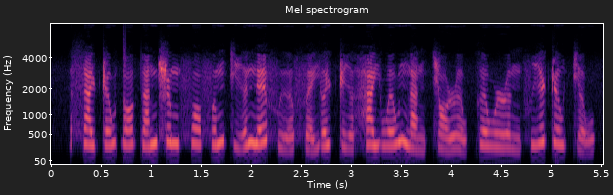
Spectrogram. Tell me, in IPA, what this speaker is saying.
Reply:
s a˧ j ʈ ə˧˥ w ɗ ɔ˧˥ t̪ a˧˥ n ʂ ə˧ m f ɔ˧ f ə˧˥ m c i˨˩˦ ə̯ n ɛ˧˥ f ɨ˨˩˨ ə̯ f ɛ˨˩˨ j ə˧˥ j ʈ i˨˩ ə̯ h a˧ j w ə˧˥ w n a˨˩ n c ɔ˨˩ ɹ ə˨˩˨ w k ə˧ w ɹ ə˨˩ ŋ f i˧˥ ə̯ ʈ ə˧ w c ə˨˩˨ w

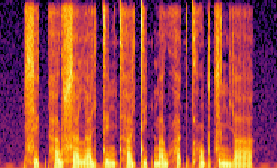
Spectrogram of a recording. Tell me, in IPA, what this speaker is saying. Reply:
s e˨ k̚ h a˧ w s a˨˩ l a˧ j t̪ e˧ ŋ t̪ʰ a˧ j t̪ i˨ t̚ m a˧ w h a˦ k̚ t̪ʰ ɔ̃˦ k̚ t͡s ə˧ ŋ j a˨˩

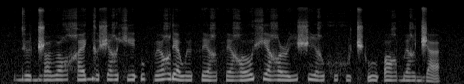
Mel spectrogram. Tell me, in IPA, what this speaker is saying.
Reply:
d ø d͡ʒ o ðˤ u ʁ χ ɛ ɡʲ ɔ ʃ e ʁ xʲ e ʔ u p ø ʁ ɾʲ a w ø θ e ʁ θ e ʁ o xʲ ɛ ʁ ɹ i ʃ i ʁ xʷ ə xʷ ə t͡ʃʼ u ʔ ɔ ʁ b e ʁ d͡ʒ a

